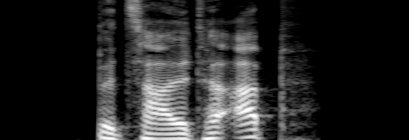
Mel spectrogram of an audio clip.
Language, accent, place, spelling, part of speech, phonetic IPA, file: German, Germany, Berlin, bezahlte ab, verb, [bəˌt͡saːltə ˈap], De-bezahlte ab.ogg
- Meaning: inflection of abbezahlen: 1. first/third-person singular preterite 2. first/third-person singular subjunctive II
